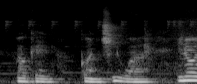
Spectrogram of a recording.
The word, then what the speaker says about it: konnichiwa: Konnichiwa. So did I say that right? Yes, you pronounced it right. Okay, konnichiwa.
